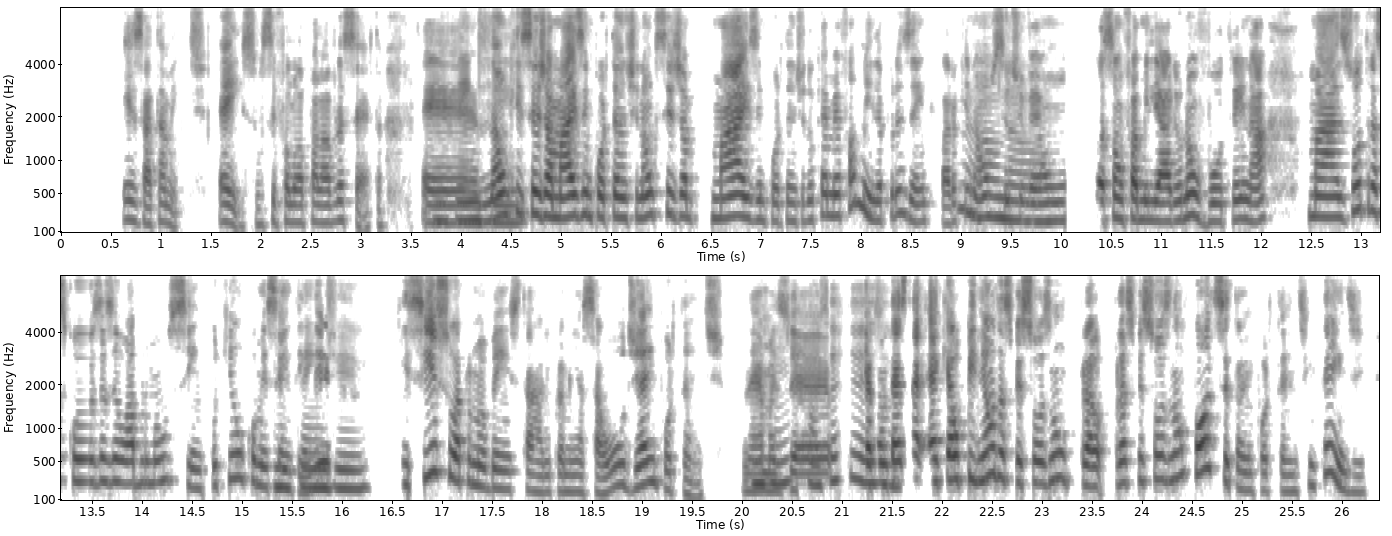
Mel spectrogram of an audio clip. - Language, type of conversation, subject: Portuguese, advice, Como lidar com a culpa por priorizar os treinos em vez de passar tempo com a família ou amigos?
- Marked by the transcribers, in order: none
